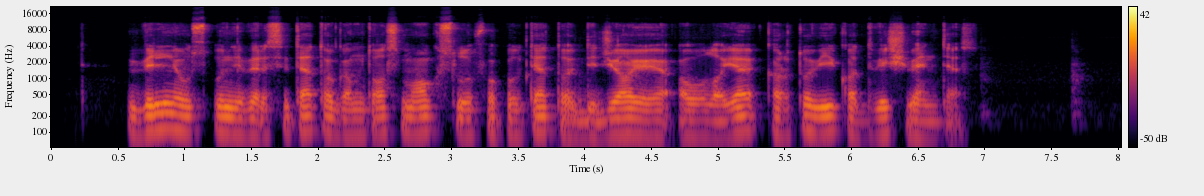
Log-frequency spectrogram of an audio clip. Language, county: Lithuanian, Vilnius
